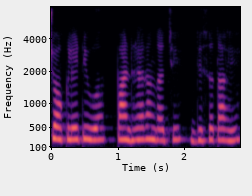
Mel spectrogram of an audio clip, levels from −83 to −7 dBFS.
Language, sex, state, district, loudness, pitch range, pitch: Marathi, female, Maharashtra, Sindhudurg, -36 LUFS, 230-245 Hz, 240 Hz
